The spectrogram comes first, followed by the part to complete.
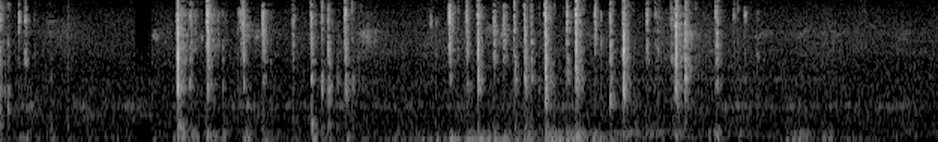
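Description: Typing on a computer keyboard, faint. A run of key clicks starts about a second in, comes fastest around the middle, and stops about a second before the end.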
